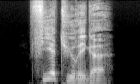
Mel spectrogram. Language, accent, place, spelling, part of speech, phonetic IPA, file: German, Germany, Berlin, viertürige, adjective, [ˈfiːɐ̯ˌtyːʁɪɡə], De-viertürige.ogg
- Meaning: inflection of viertürig: 1. strong/mixed nominative/accusative feminine singular 2. strong nominative/accusative plural 3. weak nominative all-gender singular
